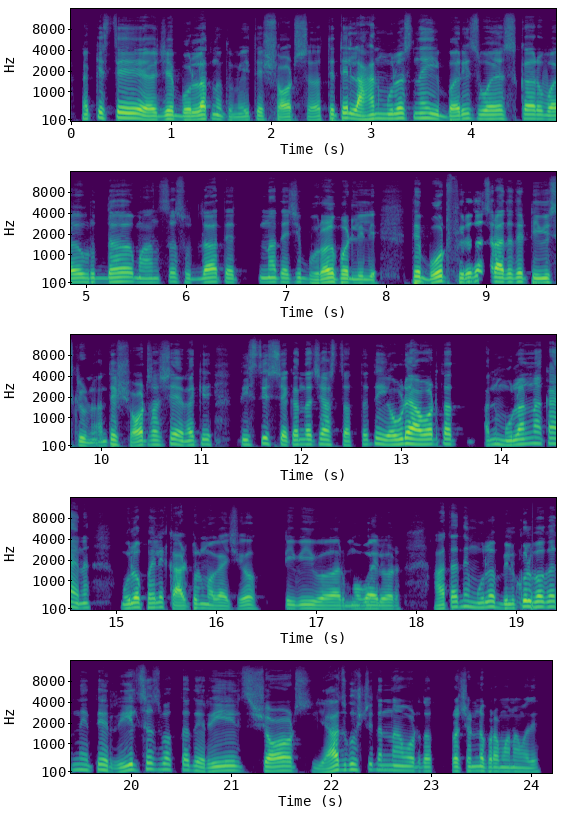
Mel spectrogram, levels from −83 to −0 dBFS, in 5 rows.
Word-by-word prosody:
नक्कीच. 145 +4 -2
ते 175 - +5 0.4
जे 130 +3 +4
बोललात 115 +5 +4
ना 130 - -1
तुम्ही 100 +2 -6
ते 120 - -1
शॉट्स 100 +2 -1
अ, 100 - -2
तर 145 - +1
ते - - +6
लहान 135 +3 +4
मुलंच 150 +2 +2
नाही 160 -3 +2
बरीच 135 +5 +1
वयस्कर, 140 +1 +1
वयोवृद्ध 125 +1 +1 0.3
माणसंसुद्धा 125 +1 -1
त्यांना 130 +2 -4
त्याची 130 +1 -3
भुरळ 115 +6 +5
पडलेली 110 -4 0
आहे. - - -8 0.3
ते - - +6
बोट - - +6
फिरतच 140 +6 0
राहतात 135 -2 +5
ते 140 - +4
टीव्ही 125 0 +2
स्क्रीनवर 110 -5 -3
आणि 115 +3 -7
ते - - +2
शॉट्स 140 +1 +1
असे 140 +5 -2
आहे 145 - +3
ना 130 +1 0
की 155 - -2 0.3
30-30 150 +3 -3
सेकंदाचे 150 +2 0
असतात, 140 -4 -1
तर - - -2
ते 170 - 0
एवढे 150 +4 +5
आवडतात. 160 +1 +4 0.3
आणि 140 - -6
मुलांना 160 +7 0
काय 175 - +2
आहे 160 -4 +1
ना, 140 - -3 0.3
मुलं 130 +5 +4
पहिले 145 +2 -1
कार्टून 130 +6 -1
बघायची 105 -6 -3
हो, 120 - 0 0.3
टीव्हीवर 110 -3 -1
मोबाईलवर 105 -1 -1 0.4
आता 165 +8 0
ते 180 - -3
मुलं 160 +1 0
बिलकुल 130 +9 +2
बघत 170 0 +1
नाहीत. 170 -2 -7
ते 170 -2 +1
रील्सच 165 - -2
बघतात 170 -2 -4
ते 135 -4 -2
रील्स 140 +2 -2
शॉर्ट्स, 140 +1 +2
ह्याच 115 +11 +1
गोष्टी 175 0 -6
त्यांना 160 -2 -5
आवडतात 135 -3 -3 0.2
प्रचंड 135 +1 -2
प्रमाणामध्ये. 120 -3 -5
135 Hz, 185 wpm, -23 LUFS, 120-150 Hz, 0.4 s, ते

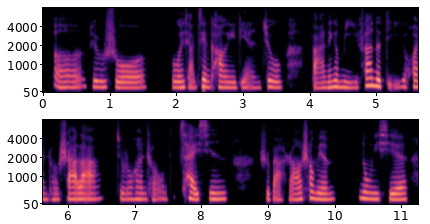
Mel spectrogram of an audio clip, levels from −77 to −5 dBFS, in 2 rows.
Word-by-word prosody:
呃， 200 +1 -1
比 - - -5
如 210 -1 +2
说 190 -1 0 0.3
如 200 - -1
果 200 - +3
你 - - +2
想 - - -4
健 230 -1 +3
康 205 -2 0
一 190 - -1
点， 190 0 -7
就 200 -2 0 0.4
把 185 +1 -1
那 200 +1 +1
个 220 - +5
米 195 -2 -1
饭 260 +6 +5
的 240 -2 +8
底 220 0 -8
换 210 -1 0
成 200 0 -5
沙 105 - +3
拉， 105 - +2 0.2
就 210 - -5
是 205 - -3
换 205 0 -1
成 205 +2 -7 0.2
菜 220 -5 +3
心， 210 +1 0 0.5
是 - - -4
吧。 - - -4
然 - - -2
后 205 - +3
上 240 +1 +2
面 210 0 +1 0.3
弄 230 -5 +2
一 210 - 0
些 200 0 +2
205 Hz, 210 characters per minute, -27 LUFS, 195-215 Hz, 0.5 s, 的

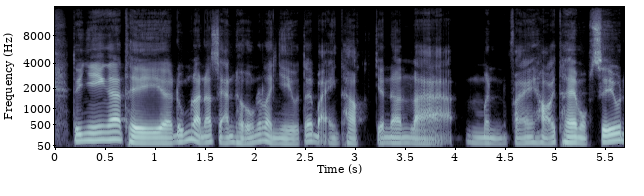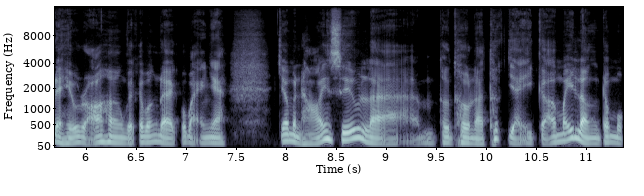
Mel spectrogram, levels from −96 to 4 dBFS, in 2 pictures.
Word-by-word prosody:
Tuy 130 - 0
nhiên 145 +2 +3
á, 160 0 +6
thì, 100 -5 +4
ờ, 100 -1 +4
đúng 120 +9 -2
là - - +4
nó 110 +1 0
sẽ 115 - -4
ảnh 100 +3 -3
hưởng 95 -2 -2
rất 130 +4 -3
là 135 - +1
nhiều 90 -2 -3
tới 125 - -2
bạn 95 -6 -5
thật, - - -3
cho 95 - -4
nên 100 0 -2
là - - -2
mình 100 -5 -7
phải 95 +3 -3
hỏi 100 -1 -1
thêm 105 -3 +4
một 95 - -2
xíu 125 +4 +4
để 115 - +2
hiểu 100 +2 0
rõ 110 0 0
hơn 110 -4 0
về 90 - -1
cái 110 - 0
vấn 110 +2 -1
đề - - +3
của - - -7
bạn 100 -1 -5
nha. 100 -1 0 0.5
Cho 135 - +2
mình 125 -6 +1
hỏi 90 - 0
xíu 155 +5 +3
là 90 - -1 0.3
thường 105 -1 -1
thường 105 -4 +1
là 90 -1 0
thức 175 0 -4
dậy 100 - -4
cỡ 105 - -2
mấy 140 +9 +1
lần 95 - +4
trong 110 -1 -1
một 95 - -3
105 Hz, 275 wpm, -25 LUFS, 95-125 Hz, 0.5 s, á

